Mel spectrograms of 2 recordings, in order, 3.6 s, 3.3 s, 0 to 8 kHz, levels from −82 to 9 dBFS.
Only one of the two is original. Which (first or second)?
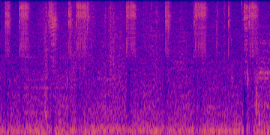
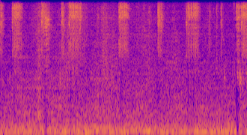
first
